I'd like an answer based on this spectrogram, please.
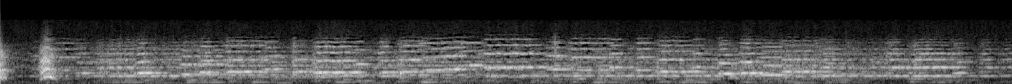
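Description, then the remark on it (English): A dog barks and yips eagerly in a steady excited run of bright, tonal barks with little pause, lasting the whole stretch with no talking. “I got a nice piece of caribou steak for that dog of yours, Sergeant. He can eat the same time we do.”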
